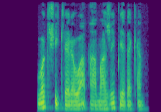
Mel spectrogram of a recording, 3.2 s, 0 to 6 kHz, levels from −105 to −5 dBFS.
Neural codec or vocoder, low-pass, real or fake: none; 5.4 kHz; real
